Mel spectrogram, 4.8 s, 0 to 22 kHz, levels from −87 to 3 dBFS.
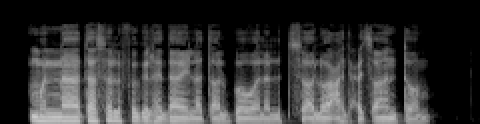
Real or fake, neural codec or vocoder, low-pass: real; none; 9.9 kHz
